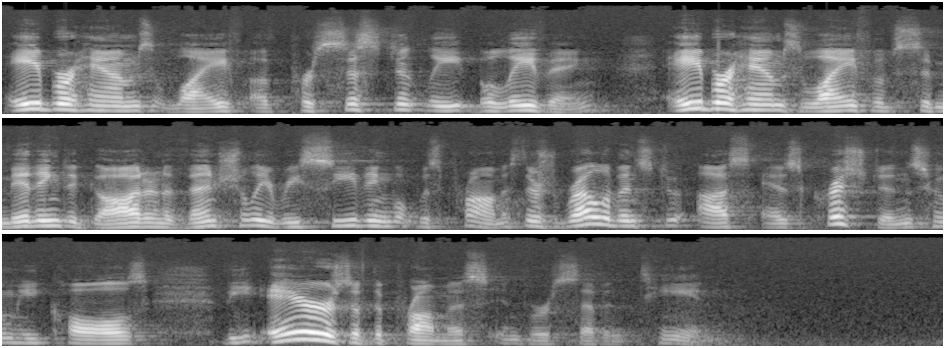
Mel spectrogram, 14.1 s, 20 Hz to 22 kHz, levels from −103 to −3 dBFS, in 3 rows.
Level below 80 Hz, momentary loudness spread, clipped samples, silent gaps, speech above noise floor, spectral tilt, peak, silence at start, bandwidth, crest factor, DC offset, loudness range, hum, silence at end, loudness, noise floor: -66 dBFS; 21 LU; under 0.1%; none; 35 dB; -4.5 dB/octave; 0 dBFS; 0.05 s; 18.5 kHz; 20 dB; under 0.1%; 5 LU; none; 1.2 s; -18 LUFS; -54 dBFS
